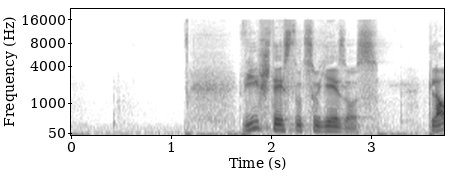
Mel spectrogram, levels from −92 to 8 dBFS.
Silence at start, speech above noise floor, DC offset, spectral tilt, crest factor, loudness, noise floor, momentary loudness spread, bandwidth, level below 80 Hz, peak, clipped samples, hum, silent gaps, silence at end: 1.15 s; 40 dB; under 0.1%; -3.5 dB/octave; 24 dB; -30 LUFS; -70 dBFS; 21 LU; 16 kHz; -66 dBFS; -10 dBFS; under 0.1%; 60 Hz at -55 dBFS; none; 0 s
